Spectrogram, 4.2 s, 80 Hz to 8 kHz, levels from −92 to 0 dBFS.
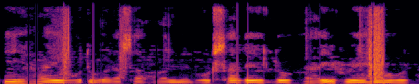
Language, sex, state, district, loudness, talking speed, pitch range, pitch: Hindi, male, Bihar, Supaul, -24 LUFS, 200 wpm, 150-160 Hz, 155 Hz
